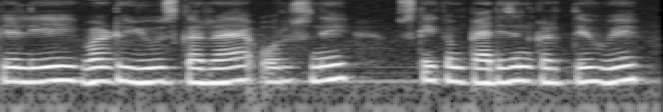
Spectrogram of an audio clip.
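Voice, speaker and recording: A woman's voice: mid-range voice, level tone, moderate pace, a little mellow, a little hiss or hum. A woman explaining a Hindi grammar lesson, working through examples step by step and mixing English words into her Hindi.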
